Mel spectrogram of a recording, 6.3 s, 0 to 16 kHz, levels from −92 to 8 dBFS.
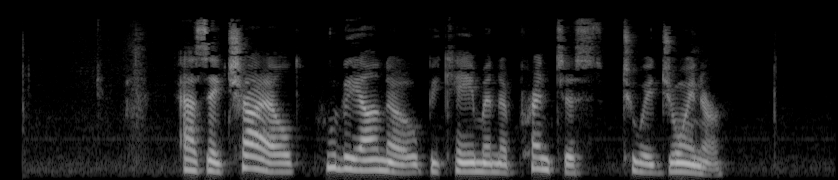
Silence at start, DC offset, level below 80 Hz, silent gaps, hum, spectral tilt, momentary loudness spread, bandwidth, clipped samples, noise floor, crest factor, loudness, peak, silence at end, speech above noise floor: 1 s; under 0.1%; -86 dBFS; none; none; -4.5 dB/octave; 10 LU; 11 kHz; under 0.1%; -68 dBFS; 18 dB; -29 LUFS; -12 dBFS; 0.9 s; 39 dB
